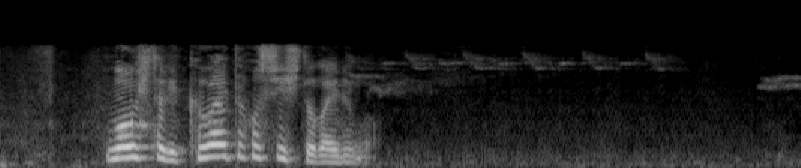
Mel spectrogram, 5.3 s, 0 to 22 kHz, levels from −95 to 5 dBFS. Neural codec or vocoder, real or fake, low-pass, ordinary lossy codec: codec, 16 kHz, 4 kbps, FreqCodec, smaller model; fake; 7.2 kHz; none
